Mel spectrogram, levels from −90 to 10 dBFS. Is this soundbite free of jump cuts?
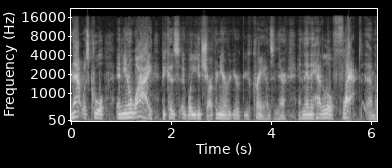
yes; 0 cuts

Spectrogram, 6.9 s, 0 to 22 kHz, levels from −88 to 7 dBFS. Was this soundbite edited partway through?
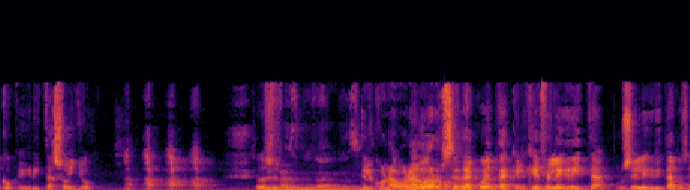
yes; 1 cut; at 2.8 s

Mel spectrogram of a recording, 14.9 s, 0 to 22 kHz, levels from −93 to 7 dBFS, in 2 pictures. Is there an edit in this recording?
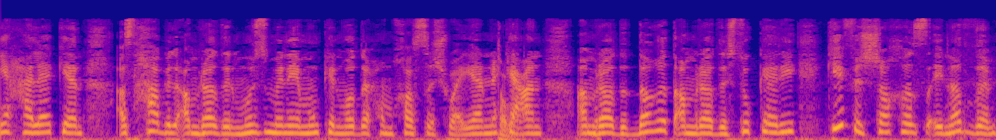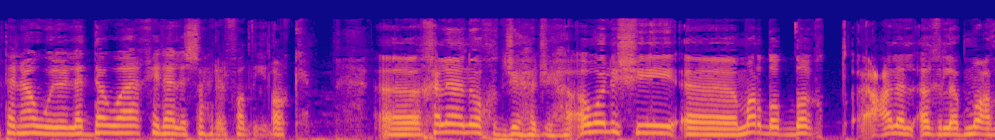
no; 0 cuts

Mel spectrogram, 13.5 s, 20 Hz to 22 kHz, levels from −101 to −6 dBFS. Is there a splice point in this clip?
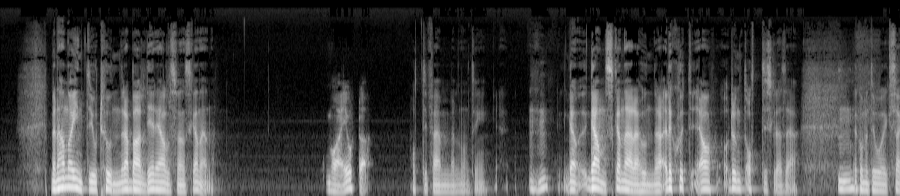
yes; 1 cut; at 6.1 s

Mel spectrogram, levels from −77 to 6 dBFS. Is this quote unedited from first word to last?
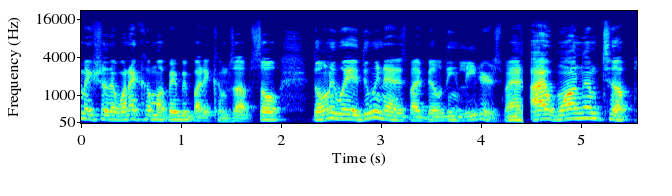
no; 1 cut; at 4.4 s

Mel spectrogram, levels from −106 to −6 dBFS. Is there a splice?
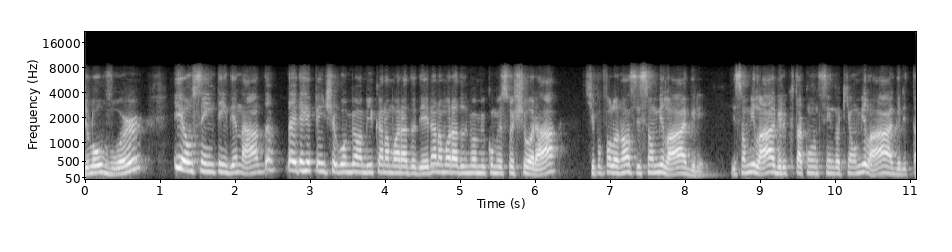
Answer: no; 0 cuts

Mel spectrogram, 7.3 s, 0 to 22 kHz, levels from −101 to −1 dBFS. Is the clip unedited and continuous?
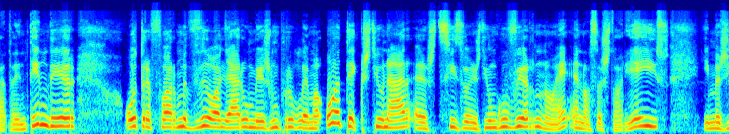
yes; 0 cuts

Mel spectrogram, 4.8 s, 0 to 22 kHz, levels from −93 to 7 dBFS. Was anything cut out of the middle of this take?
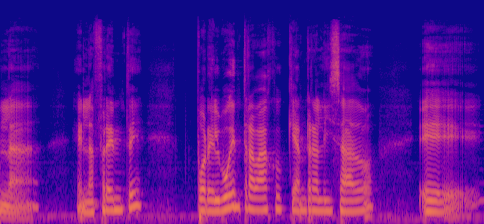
no; 0 cuts

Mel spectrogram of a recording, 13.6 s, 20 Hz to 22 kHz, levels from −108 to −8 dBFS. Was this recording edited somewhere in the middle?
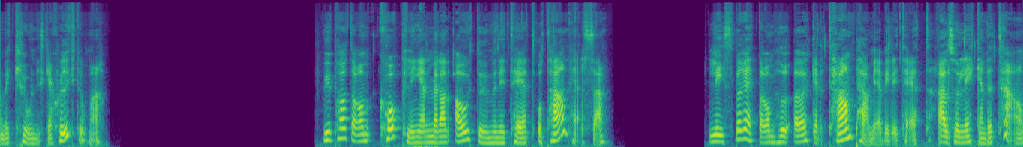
no; 0 cuts

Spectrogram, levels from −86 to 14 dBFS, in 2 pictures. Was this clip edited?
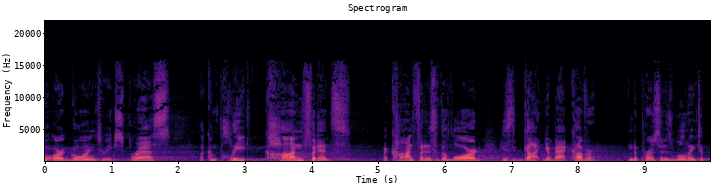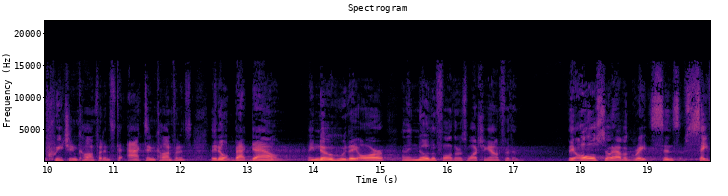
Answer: no; 0 cuts

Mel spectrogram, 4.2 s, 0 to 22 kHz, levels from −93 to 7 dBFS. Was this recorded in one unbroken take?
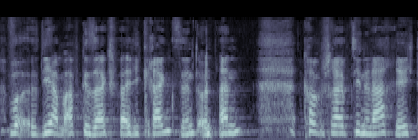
no; 1 cut; at 3.0 s

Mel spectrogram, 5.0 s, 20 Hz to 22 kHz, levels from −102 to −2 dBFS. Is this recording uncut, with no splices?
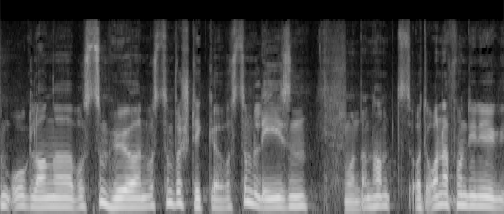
no; 1 cut; at 3.4 s

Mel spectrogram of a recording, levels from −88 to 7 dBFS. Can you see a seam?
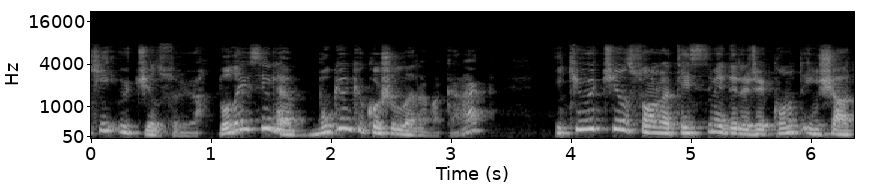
no; 0 cuts

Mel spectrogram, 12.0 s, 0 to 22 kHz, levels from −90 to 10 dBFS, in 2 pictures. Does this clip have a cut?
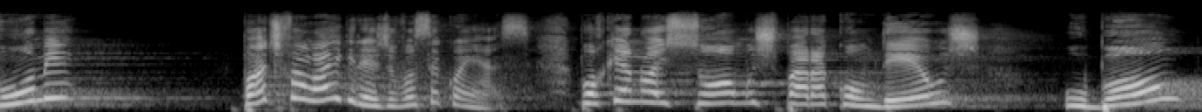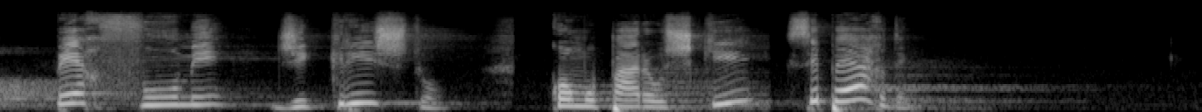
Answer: yes; 2 cuts; at 8.6 s, 9.9 s

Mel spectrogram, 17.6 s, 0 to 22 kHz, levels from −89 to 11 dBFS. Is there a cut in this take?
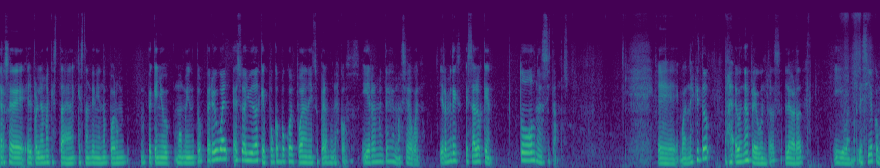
yes; 1 cut; at 13.0 s

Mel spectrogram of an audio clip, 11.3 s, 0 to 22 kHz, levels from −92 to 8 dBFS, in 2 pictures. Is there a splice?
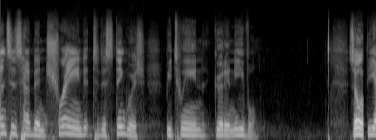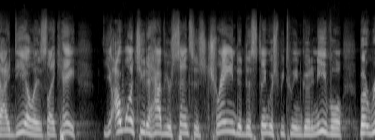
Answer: yes; 1 cut; at 5.4 s

